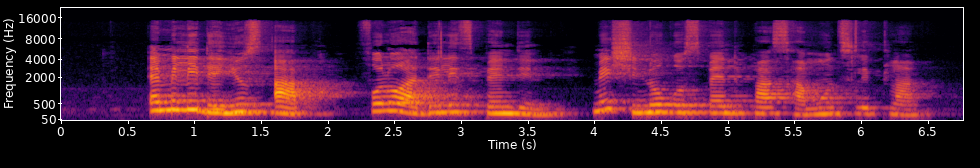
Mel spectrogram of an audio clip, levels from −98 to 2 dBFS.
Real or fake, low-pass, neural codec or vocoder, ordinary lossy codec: real; 14.4 kHz; none; MP3, 96 kbps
